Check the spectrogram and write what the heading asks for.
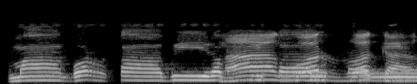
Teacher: গয়নটি রর সাথে যুক্ত হবে, গর হবে, গয় হবে না।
